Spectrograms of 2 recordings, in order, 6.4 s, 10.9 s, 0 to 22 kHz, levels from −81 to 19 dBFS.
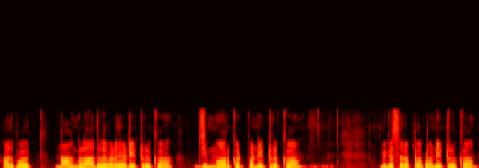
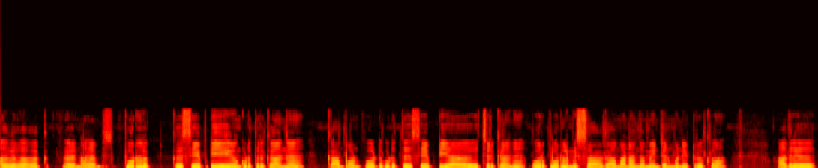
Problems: none marked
